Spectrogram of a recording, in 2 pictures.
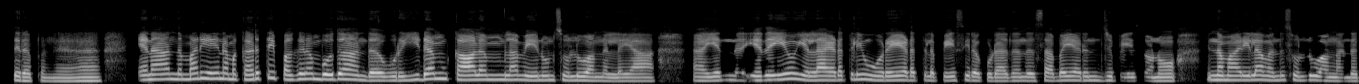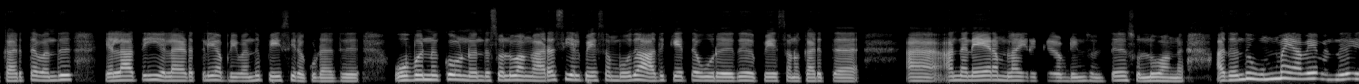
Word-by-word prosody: சிறப்புங்க. 165 -4 -2 0.3
அ. - - +2 0.5
ஏன்னா 225 +2 +4
அந்தமாரி 245 +2 +2 0.2
நம்ம 240 -2 +1
கருத்தை 265 +6 +2
பகிரம்போது 245 +1 +4 0.2
அந்த 195 -3 +2 0.2
ஒரு 185 0 0
இடம், 250 +3 +4 0.2
காலம்லாம் 215 0 +4
வேணுன்னு 200 +1 0
சொல்லுவாங்க 185 -3 +1
இல்லயா! 160 +1 -1 0.6
அ - - -1 0.2
எந்த 205 +2 -7 0.2
எதையும், 220 +6 +4
எல்லா 195 +1 +4
எடத்துலயும் 220 +2 -1
ஒரே 190 0 +2
எடத்தில 190 0 -3
பேசிறக்கூடாது. 170 -3 -2
அந்த 170 -1 0
சபை 185 +1 0
அறிஞ்சு 185 0 -3
பேசணும். 165 0 -2 0.4
இந்த 210 - +4
மாதிரிலாம் 200 +1 +2
வந்து 200 +2 -4
சொல்லுவாங்க. 185 -4 0
அந்த 160 0 -2
கருத்த 170 +4 -3
வந்து, 195 +4 +2 0.5
எல்லாத்தையும், 195 +3 +1
எல்லா 180 0 0
எடத்துலயும், 195 +2 -3
அப்பிடி 175 -2 -5
வந்து 185 +5 -4
பேசிறக்கூடாது. 160 -4 -3 0.6
ஒவ்வொண்ணுக்கும் 220 +2 +2
ஒண்ணு 190 -3 -1
இந்த 185 -1 -4
சொல்லுவாங்க. 200 -1 +1
"அரசியல் 210 +1 -1
பேசம்போது, 190 +1 -2
அதுக்கேத்த 190 +1 -3 0.2
ஒரு 175 -1 0
இது 185 +1 -2 0.2
பேசணும் 165 -2 -4
கருத்த. 160 0 -4 0.8
அ - - +1 0.4
அந்த 195 0 -1
நேரம்லாம் 195 -2 +2
இருக்கு." 170 0 -12
அப்பிடின்னு 165 +1 -5
சொல்ட்டு 155 +4 -5 0.2
சொல்லுவாங்க. 160 -1 0 0.4
அது 190 - -2
வந்து 260 +5 +3
உண்மையாவே 260 +1 +3
வந்து, 220 +1 0
190 Hz, 135 wpm, -23 LUFS, 175-215 Hz, 0.8 s, ஏன்னா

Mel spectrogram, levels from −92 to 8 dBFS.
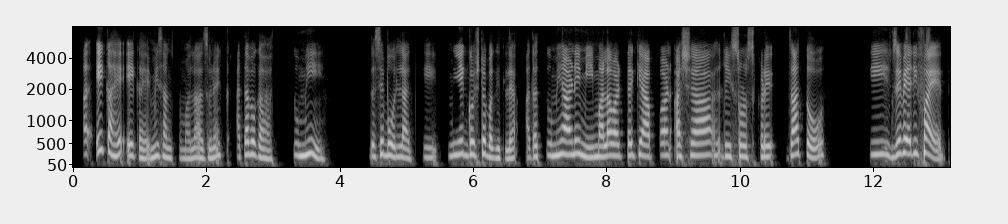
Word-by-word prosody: हा 275 - -3
एक 355 0 +4
आहे 265 -3 +3 0.2
एक 235 -4 -4
आहे, 190 - 0
मी 220 +5 +1
सांगते 215 -5 -2
तुम्हाला, 190 +2 -3
अजून 195 +1 -1
एक. 250 +3 -4
आता 220 +5 -1
बघा 220 -9 +1 0.4
तुम्ही 250 -5 +2 0.7
जसे 240 +4 0
बोललात, 225 -6 +1
की 210 +4 -8 0.2
मी 260 +2 0
एक 280 - +1
गोष्ट 275 +1 +2
बघितली. 195 -3 0 0.2
आता 210 +2 -2
तुम्ही 250 +3 0
आणि 280 +2 +2
मी 220 -4 +2
मला 240 +3 +4
वाटतं 250 0 +1
की 275 - +3
आपण 255 +2 0
अशा 250 +2 0 0.4
रिसोर्सकडे 230 -1 -1 0.3
जातो, 255 -4 +2
की 275 +1 -7
जे 265 +6 +3
व्हेरिफाय 300 0 +3
आहेत, - - -3
245 Hz, 160 wpm, -22 LUFS, 215-270 Hz, 0.7 s, एक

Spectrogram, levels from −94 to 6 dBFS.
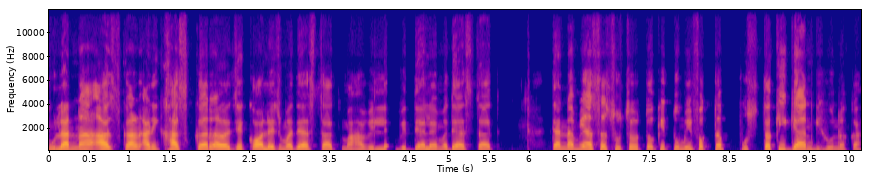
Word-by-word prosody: मुलांना 150 +10 +4 0.2
आजकाल 165 +5 +5
आणि 160 +1 +2
खासकर 180 +8 +2 0.3
जे 165 - 0
कॉलेजमध्ये 145 +1 +2
असतात, 120 -2 -1
महाविल 110 +1 -6 0.2
विद्यालयामध्ये 120 +3 -2
असतात, 110 -2 -2 0.8
त्यांना 150 +7 +2
मी 255 +3 -3
असं 235 +1 +2
सुचवतो 185 0 -5
की 235 - -4
तुम्ही 205 +1 -4
फक्त 240 +4 -2 0.3
पुस्तकी 210 - -2
ज्ञान 190 -3 +4
घेऊ 125 -4 -10
नका. 110 -4 -10
145 Hz, 125 wpm, -24 LUFS, 125-190 Hz, 0.8 s, आजकाल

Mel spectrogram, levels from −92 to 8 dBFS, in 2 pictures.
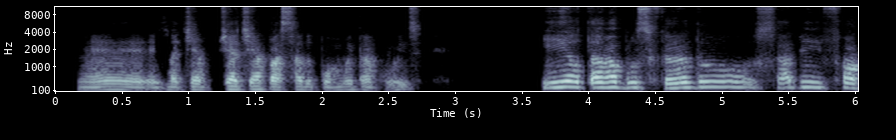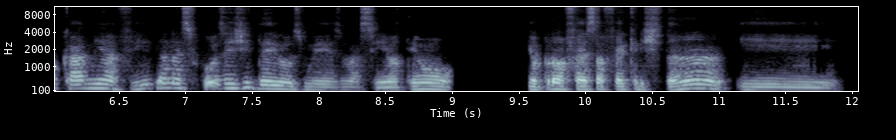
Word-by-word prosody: né, 105 0 -3
já 110 +1 -4
tinha 115 - -3
já - - +4
tinha 125 0 0
passado 115 0 0
por 105 - -8
muita 115 0 -6
coisa. - - -13 0.9
E 200 +2 +2
eu 220 -1 +9
estava 200 0 +8
buscando, 200 +2 +1
sabe, 200 +2 -3
focar 180 -4 +1
minha 170 -2 0
vida 150 +6 -7
nas 175 -1 -4
coisas 175 0 -2
de 195 +3 -6
Deus 140 -6 0
mesmo, 110 -1 -9
assim. 105 - -9
Eu 105 0 0
tenho 125 0 -1 0.6
eu - - +3
professo - - +4
a - - +2
fé 120 - 0
cristã 140 +7 0
e 105 -4 -8
130 Hz, 155 wpm, -23 LUFS, 110-185 Hz, 0.9 s, eu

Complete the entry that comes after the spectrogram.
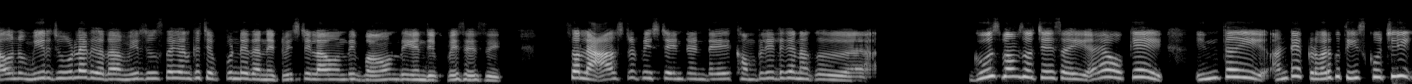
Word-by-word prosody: అవును. 260 +4 0
మీరు 290 +3 +1
చూడలేదు 300 +1 0
గదా! 245 -1 +1
మీరు 255 +1 -4
చూస్తే 275 +1 -3
గనుక 280 0 -2
చెప్పుండే 270 +1 -2
దాన్ని. 220 -2 +2
ట్విస్ట్ 235 +3 -7
ఇలా 230 -1 +4
ఉంది. 230 +2 -4
బావుంది 230 +3 -1
అని 215 -2 0
జెప్పేసేసి. 205 -1 -1 0.7
సో, 305 - +4
లాస్ట్ 250 +5 +3
ట్విస్టేంటంటే, 260 -4 -3 0.2
కంప్లీట్‌గా 280 +5 -3
నాకూ 235 -2 -4 1.5
గూస్ 365 +7 +4
బంప్సొచ్చేసాయి. 305 -7 +3
యహ్! 315 +7 0
ఓకే. 340 +4 +3 0.6
ఇంత 285 +4 -2 0.2
ఇ - - +4 0.3
అంటే 280 +10 -1
ఇక్కడి 270 -7 -2
వరకు 310 +7 +1
తీసుకొచ్చి, 335 +5 +1
265 Hz, 125 wpm, -23 LUFS, 235-295 Hz, 1.5 s, ఇలా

